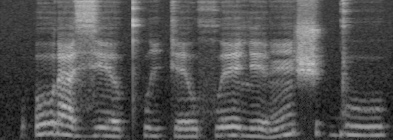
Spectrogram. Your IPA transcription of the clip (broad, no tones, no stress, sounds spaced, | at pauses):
ʔ o ɾ æ zʲ e ə̯ kʷʰ i k e ʊ̯ xʷ e lʲ e ɾ ẽ ʃ | ɡ u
